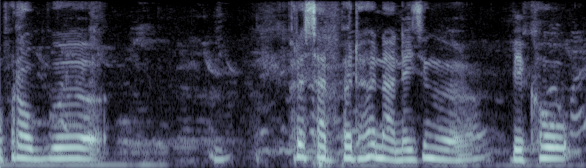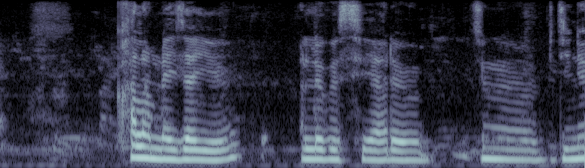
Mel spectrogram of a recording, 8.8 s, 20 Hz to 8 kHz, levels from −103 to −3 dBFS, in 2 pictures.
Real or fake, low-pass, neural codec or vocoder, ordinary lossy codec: real; none; none; none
